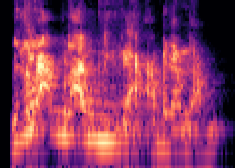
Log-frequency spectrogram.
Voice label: crazy dave talking

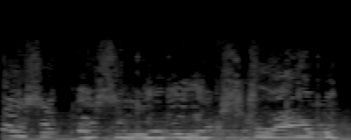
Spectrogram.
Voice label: dub; izuku

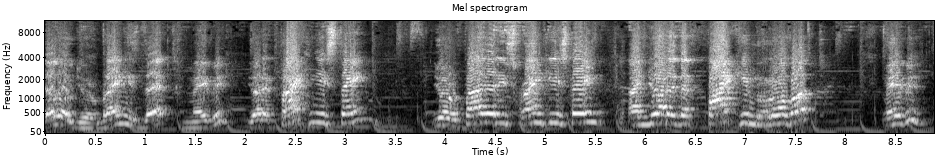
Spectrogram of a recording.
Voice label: robot

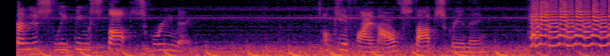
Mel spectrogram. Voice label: stop screaming

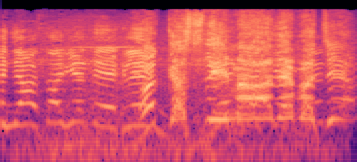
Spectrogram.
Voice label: mom sound

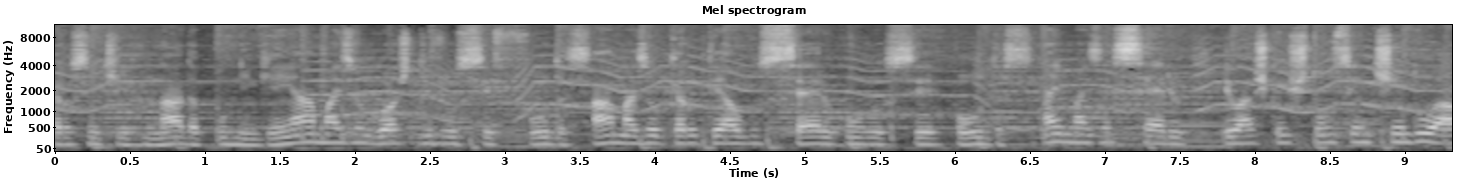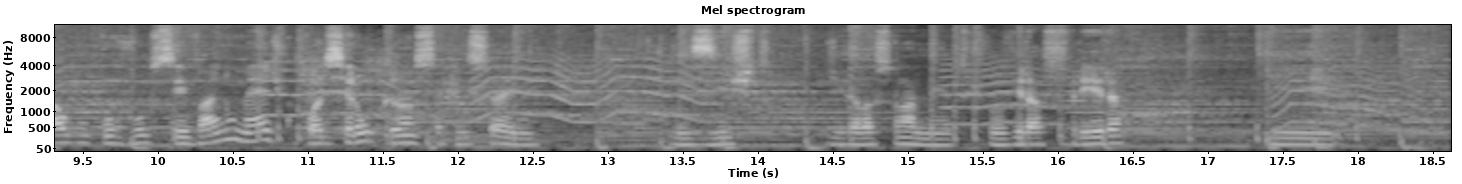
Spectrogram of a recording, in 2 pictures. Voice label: boy sad

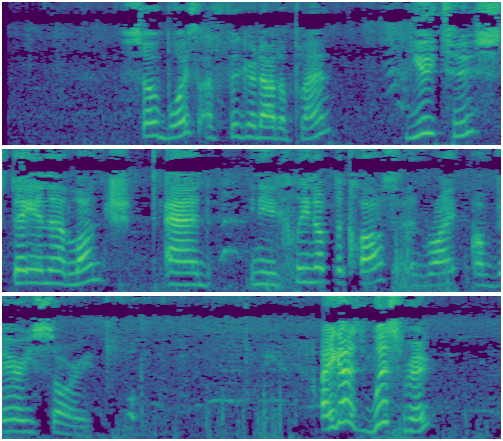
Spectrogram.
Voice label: whispering

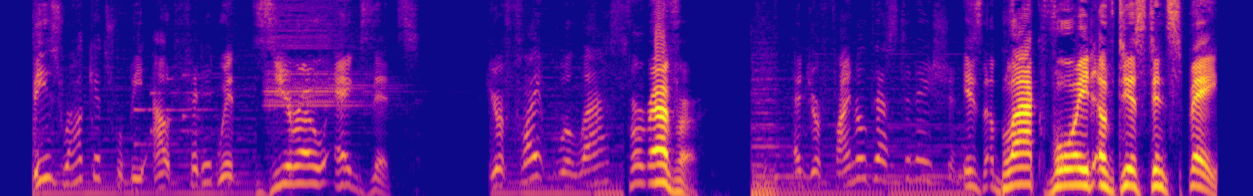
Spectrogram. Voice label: flight pa

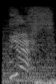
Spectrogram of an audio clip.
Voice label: "yes", dub; izuku

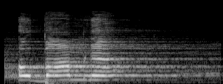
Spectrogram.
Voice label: reverb; obamna

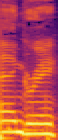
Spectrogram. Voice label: angry

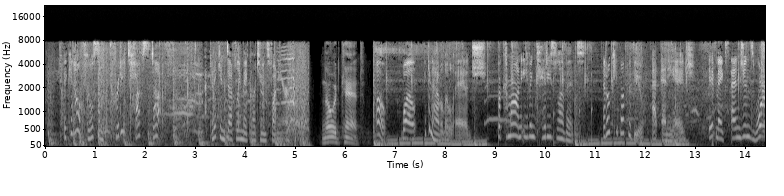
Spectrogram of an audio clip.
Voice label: milk commercial

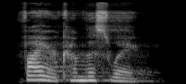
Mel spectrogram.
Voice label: spooky voice

